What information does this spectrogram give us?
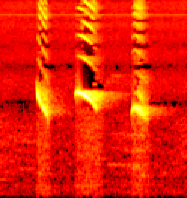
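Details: Green-winged saltator, a kept bird, singing a lot: three loud clear whistles, the first sliding downward, the second a long level note, the third a shorter lower level note, each separated by about half a second of silence.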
